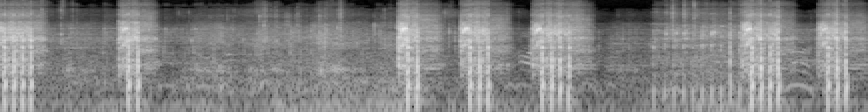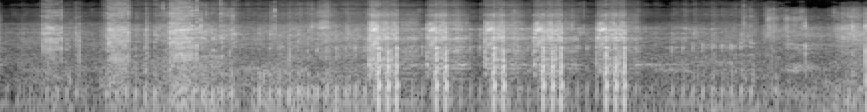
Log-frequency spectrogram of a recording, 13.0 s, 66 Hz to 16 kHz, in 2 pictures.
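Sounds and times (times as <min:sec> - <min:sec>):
airsoft guns firing bursts: 0:00.0 - 0:01.2, 0:03.0 - 0:08.0, 0:08.7 - 0:12.0
steady low buzz: 0:00.0 - 0:12.4.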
